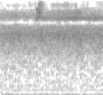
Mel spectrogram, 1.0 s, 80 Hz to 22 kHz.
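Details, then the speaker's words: Steady soft hiss of oxygen flowing from an EMT oxygen tank regulator, flow rate set at 1 liter per minute; oxygen flow demonstration. "right now it's flowing at 1 liter per minute, and you can adjust up and down accordingly."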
